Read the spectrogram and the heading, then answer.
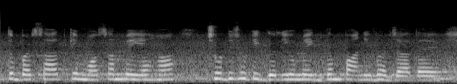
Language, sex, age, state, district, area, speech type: Urdu, female, 18-30, Uttar Pradesh, Aligarh, urban, spontaneous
